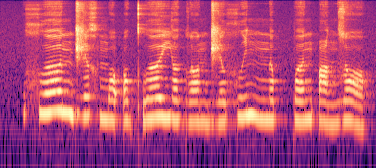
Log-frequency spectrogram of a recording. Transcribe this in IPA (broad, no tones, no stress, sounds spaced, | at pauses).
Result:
xʷ ʌː n d͡ʒ ʌ x m ɔ ʔ ɔ kʷʼ ʌː j ʌ ɡ l ɔ n d͡ʒ ʌ xʷ i nː ʌ pː ʌ n ʔ ɑ n z ɔ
